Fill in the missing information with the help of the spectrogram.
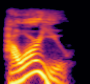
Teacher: In fast speech, how are you often becomes how are ya, or even how ya. The R is often reduced.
